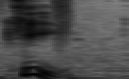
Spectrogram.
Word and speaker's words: quay: when i said quay turns out that again ki k quay all acceptable pronunciations uh so however you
